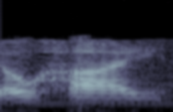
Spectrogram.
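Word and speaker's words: Ojai: you spell the location in southern California the ohigh how do you spell that Community it's o j AI OJ AI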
